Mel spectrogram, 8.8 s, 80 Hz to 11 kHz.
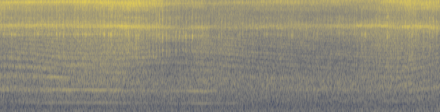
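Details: Accurate 400 RC helicopter flown after a crash: steady high-pitched rotor and motor whine with a faint beat about four per second, abnormal noise and vibration; something in rotor head or drivetrain out of balance.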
